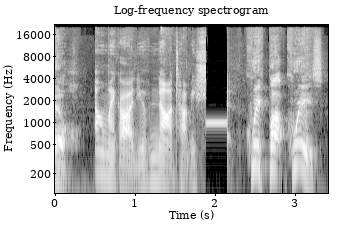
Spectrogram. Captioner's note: beep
